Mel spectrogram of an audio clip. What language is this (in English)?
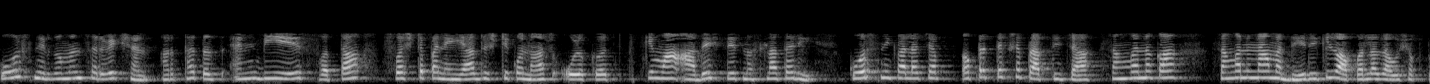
Marathi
